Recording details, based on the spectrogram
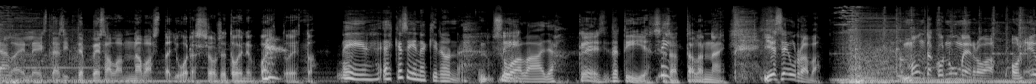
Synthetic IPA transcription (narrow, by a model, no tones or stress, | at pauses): lːɑ̰elːeisi̥t̪æsit̪ːeʋʋesɑlɑnnɑʋɑ̰st̪ɑ̰jṵodɑsseo̰nset̪oinḛʋʋɑˑiht̪o̰ḛht̪o | niːʔehkæsiːnækinonsuolɑːjɑkeˑisit̪æt̪ḭːjæsesɑːt̪ːɑːolːɑ̰nnæĩjɑseurɑːʋɑ̰ | mont̪ɑkonumeroɑone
